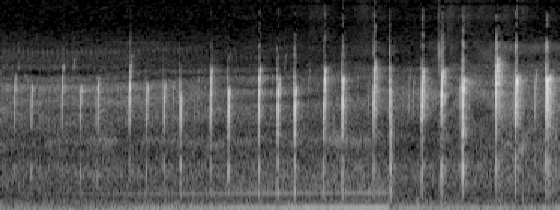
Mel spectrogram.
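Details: Pipistrelle bats at Bowesfield Nature Reserve, where many bats fly, picked up through a Magenta Bat Detector: a fast, irregular series of dry clicking pulses, roughly two or three a second, growing louder toward the end, with a low steady hum beneath.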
